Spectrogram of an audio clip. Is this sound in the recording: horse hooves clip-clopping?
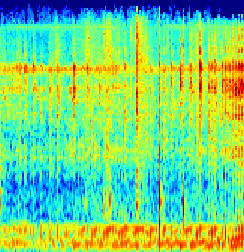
yes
